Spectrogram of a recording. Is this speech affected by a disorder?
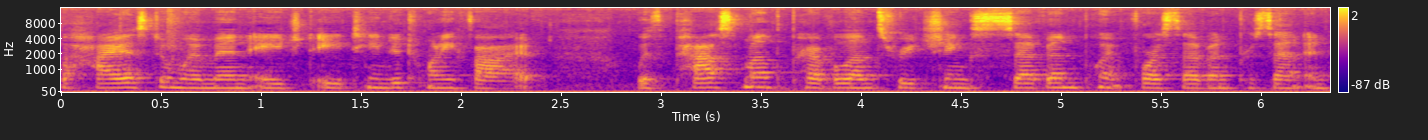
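No.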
